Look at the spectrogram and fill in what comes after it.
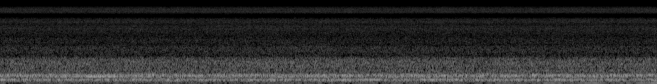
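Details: Unbroken hum of a Japanese honey bee colony being cleared out of a storehouse where it had built its nest; many wings producing a thick, steady low buzz.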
